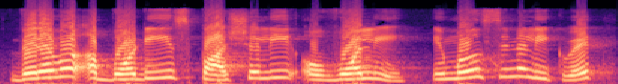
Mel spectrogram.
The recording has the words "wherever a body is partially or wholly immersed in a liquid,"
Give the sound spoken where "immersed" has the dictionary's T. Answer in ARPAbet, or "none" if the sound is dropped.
none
